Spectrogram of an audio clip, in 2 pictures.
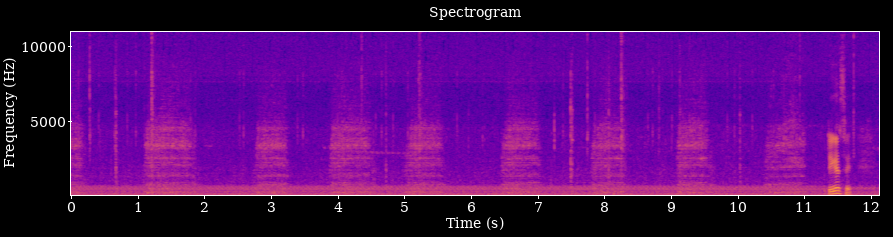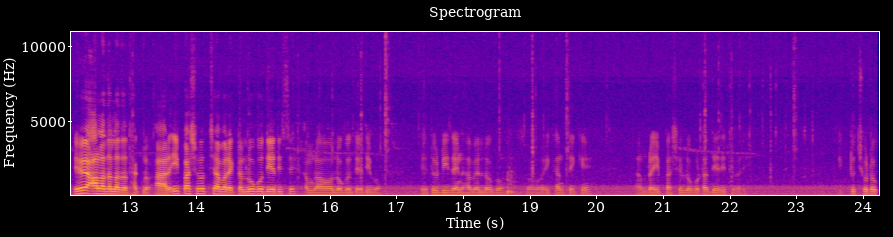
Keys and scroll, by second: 0.3 ctrl+space, 4.5 ctrl+space, 5.5 ctrl+alt+space, 6.2 ctrl+alt+shift+space, 7.7 ctrl+alt+shift+space, 8.9 ctrl+space, 9.8 ctrl+space, 12.1 ctrl+space, 12.8 ctrl+space, 13.6 ctrl+space, 14.5 ctrl+space, 15.1 ctrl+space, 16.2 ctrl+space, 18.8 ctrl+space, 20.3 ctrl+alt+space, 21.8 space.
